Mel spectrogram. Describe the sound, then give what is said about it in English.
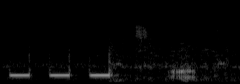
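Three short, evenly spaced electronic phone tones beep in a row as a mobile phone call drops, then give way to faint crackly line noise with no one talking. “And we've just lost Michelle. Just one moment. I'll get her back.”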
